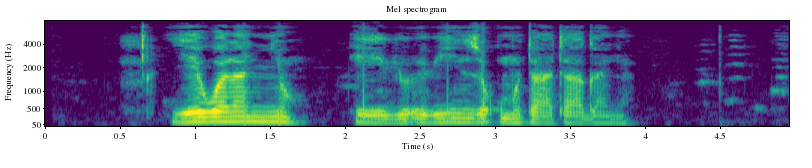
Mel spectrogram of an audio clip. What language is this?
Ganda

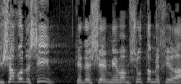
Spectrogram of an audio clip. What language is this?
Hebrew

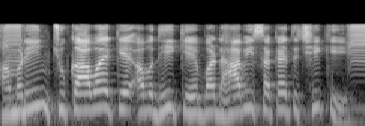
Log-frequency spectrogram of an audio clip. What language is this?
Maithili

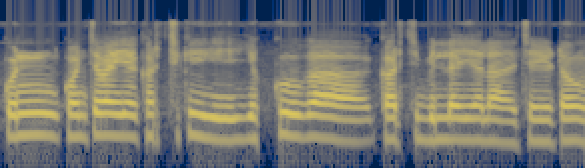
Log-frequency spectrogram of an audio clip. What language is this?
Telugu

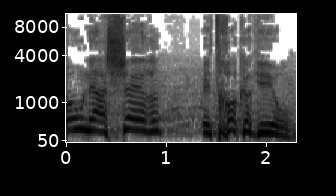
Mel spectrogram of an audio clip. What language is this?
Hebrew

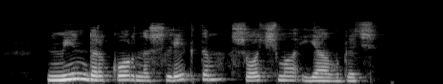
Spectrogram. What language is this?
Mari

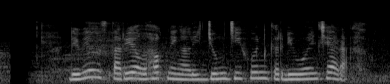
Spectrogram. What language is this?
Sundanese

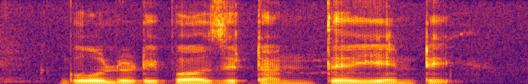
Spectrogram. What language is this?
Telugu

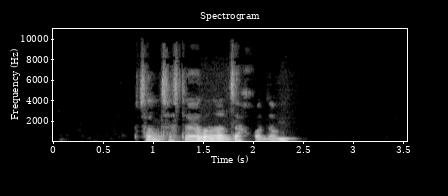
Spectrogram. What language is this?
Ukrainian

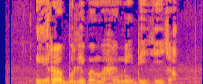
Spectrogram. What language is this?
Sabah Bisaya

